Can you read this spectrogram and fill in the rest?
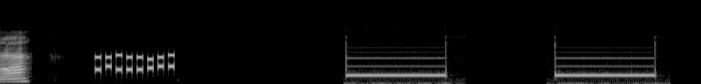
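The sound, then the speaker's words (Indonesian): A quick burst of keypad dialing beeps, then two long, steady telephone ringing tones with a pause between them, clear and fairly loud with no talking; a phone call being placed to someone in Malaysia. “Kamu di Malaysia, bentar aku telepon dulu lah.”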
